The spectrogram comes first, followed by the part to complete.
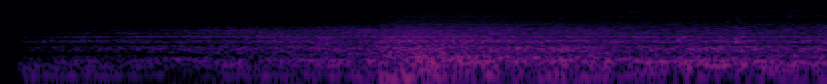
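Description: Street ambience with a steady rumble of traffic, fading in over the first two seconds and then holding level.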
